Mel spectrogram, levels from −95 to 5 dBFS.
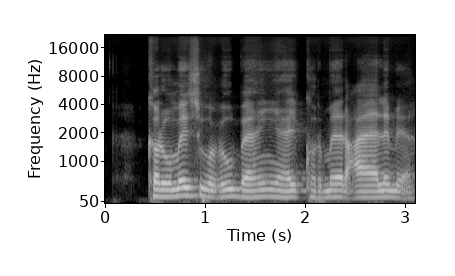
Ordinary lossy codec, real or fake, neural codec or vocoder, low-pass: none; fake; codec, 44.1 kHz, 7.8 kbps, DAC; none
